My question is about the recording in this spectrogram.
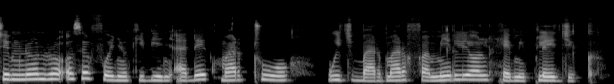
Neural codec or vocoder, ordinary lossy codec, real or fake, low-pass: none; none; real; 10.8 kHz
